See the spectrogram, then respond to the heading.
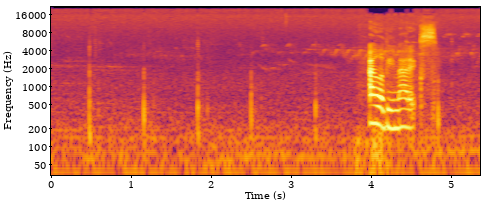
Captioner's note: footsteps thumping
